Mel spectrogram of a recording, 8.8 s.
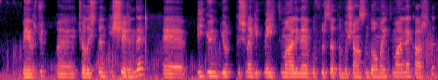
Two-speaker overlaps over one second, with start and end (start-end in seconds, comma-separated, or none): none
